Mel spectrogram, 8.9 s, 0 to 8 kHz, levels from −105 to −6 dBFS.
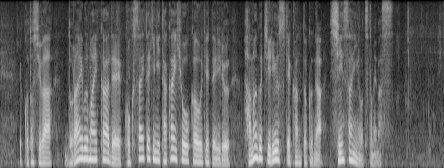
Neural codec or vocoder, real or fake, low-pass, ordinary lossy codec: codec, 16 kHz, 16 kbps, FunCodec, trained on LibriTTS, 50 frames a second; fake; none; none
